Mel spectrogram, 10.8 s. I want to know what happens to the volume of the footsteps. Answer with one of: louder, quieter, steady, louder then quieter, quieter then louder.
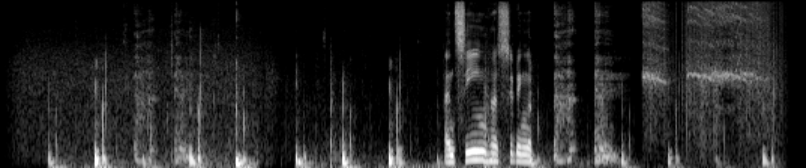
quieter.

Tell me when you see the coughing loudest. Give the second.
8 s.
